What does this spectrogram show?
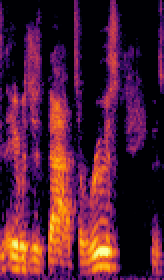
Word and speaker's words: Roozt: And Roost was, by the way, I was bad at branding back then. You should have, like the previous, it was just bad. So Roost, it was called Roots.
